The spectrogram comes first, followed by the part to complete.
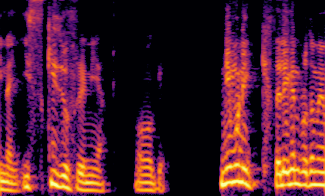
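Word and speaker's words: pneumonia: প থাকলে শুরুতে প্রথমে কিন্তু পি নাই স্কিজফ্রেনিয়া নিমনি প্রথমে উচ্চারণ হয় না নিমনি আসার কারণে তোমার আর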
